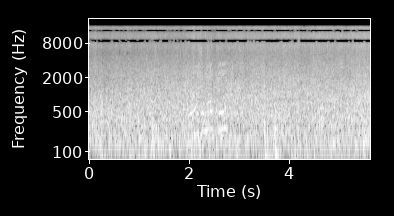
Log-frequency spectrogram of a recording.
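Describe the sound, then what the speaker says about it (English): A forceful glacial stream rushes down a steep grade in a loud, steady roar up close, with a few words spoken over the flow. "Yeah, the force of this water is unexpected."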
